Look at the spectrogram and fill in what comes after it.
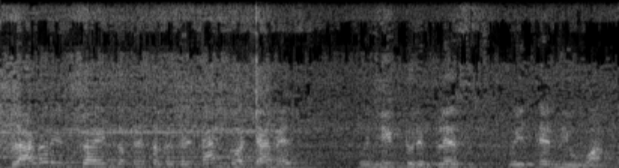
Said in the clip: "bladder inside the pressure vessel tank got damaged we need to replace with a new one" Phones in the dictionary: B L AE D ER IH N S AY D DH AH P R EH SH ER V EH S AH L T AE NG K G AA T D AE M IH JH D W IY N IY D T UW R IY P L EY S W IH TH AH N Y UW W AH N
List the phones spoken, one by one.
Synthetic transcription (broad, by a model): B L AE D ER IH N S AY D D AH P R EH S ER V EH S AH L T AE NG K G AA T D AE M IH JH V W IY N IY D T UW R IY P L EY S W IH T AH N Y UW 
